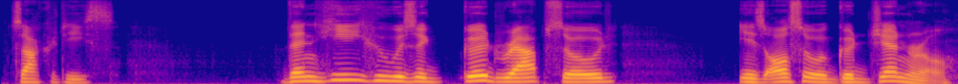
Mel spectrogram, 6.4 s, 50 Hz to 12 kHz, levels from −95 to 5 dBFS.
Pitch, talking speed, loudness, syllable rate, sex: 155 Hz, 120 wpm, -17 LUFS, 4.5 syllables/s, male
